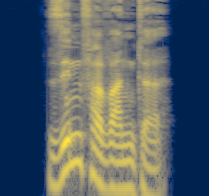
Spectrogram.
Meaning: inflection of sinnverwandt: 1. strong/mixed nominative/accusative feminine singular 2. strong nominative/accusative plural 3. weak nominative all-gender singular
- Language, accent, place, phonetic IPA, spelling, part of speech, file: German, Germany, Berlin, [ˈzɪnfɛɐ̯ˌvantə], sinnverwandte, adjective, De-sinnverwandte.ogg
